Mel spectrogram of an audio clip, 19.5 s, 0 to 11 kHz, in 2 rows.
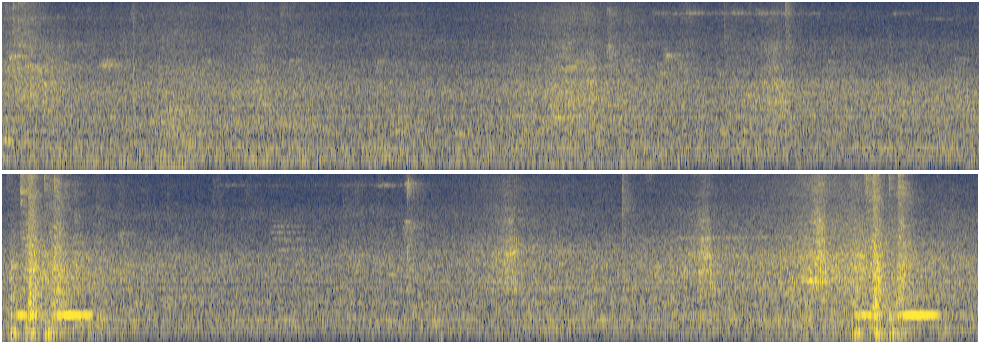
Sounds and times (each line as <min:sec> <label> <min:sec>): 0:09.8 sound of small factories 0:10.8
0:13.4 Traffic Sound 0:19.5
0:16.0 sound of small factories 0:19.5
